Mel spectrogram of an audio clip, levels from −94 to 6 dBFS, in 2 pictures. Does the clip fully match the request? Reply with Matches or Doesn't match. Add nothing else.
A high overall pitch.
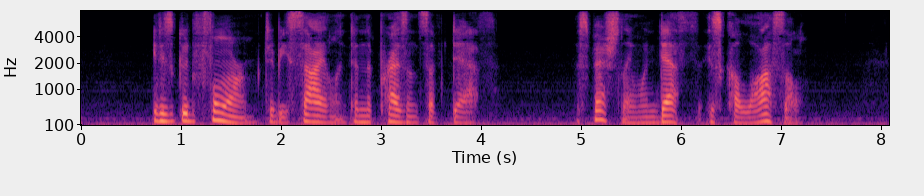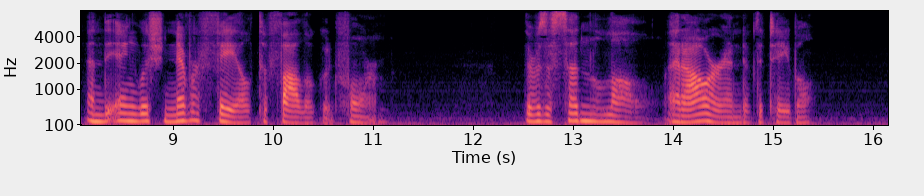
Doesn't match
